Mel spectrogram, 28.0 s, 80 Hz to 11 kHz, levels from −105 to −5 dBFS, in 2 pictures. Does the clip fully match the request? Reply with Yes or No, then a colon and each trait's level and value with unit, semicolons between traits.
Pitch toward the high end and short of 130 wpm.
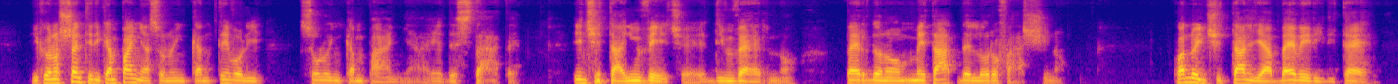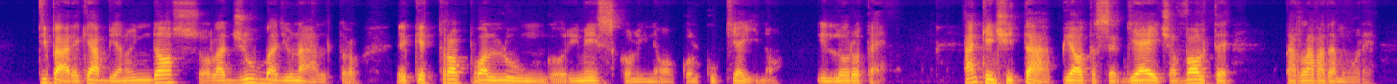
No: low, 115 Hz; average, 120 wpm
